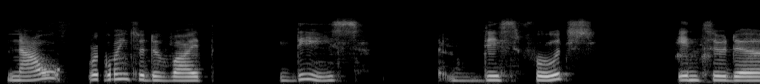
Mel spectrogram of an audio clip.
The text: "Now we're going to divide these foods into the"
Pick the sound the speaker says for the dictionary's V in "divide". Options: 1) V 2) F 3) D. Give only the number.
1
